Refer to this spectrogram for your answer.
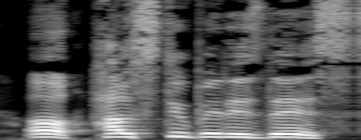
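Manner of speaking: put-on loud, slow, cheesy, clichéd Italian accent. Retelling a scene where a man shows off baby clothes, in a stupid cliched Italian voice. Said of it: "in like a really stupid cliched Italian voice".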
